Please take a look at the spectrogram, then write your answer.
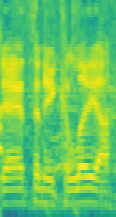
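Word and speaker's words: Anthony Callea: Our friend Anthony Kalia.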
